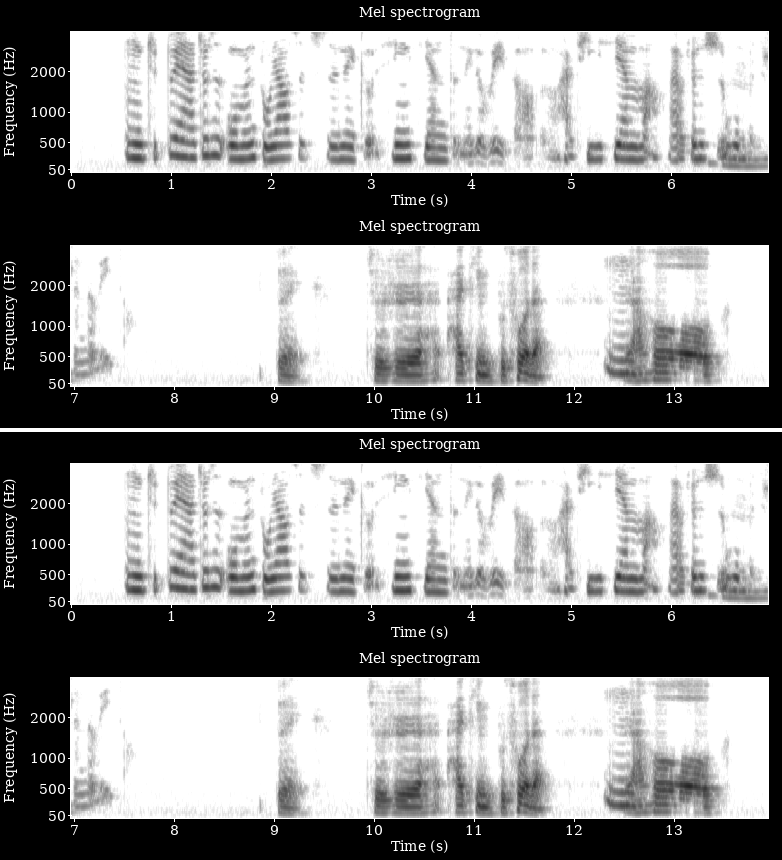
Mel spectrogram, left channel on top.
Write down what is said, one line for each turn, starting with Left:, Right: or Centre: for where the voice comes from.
Right: 嗯，就对啊，就是我们主要是吃那个新鲜的那个味道，嗯还提鲜嘛，还有就是食物本身的味道。
Left: <laughs> 嗯对，就是还还挺不错的。
Right: 嗯，
Left: 然后，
